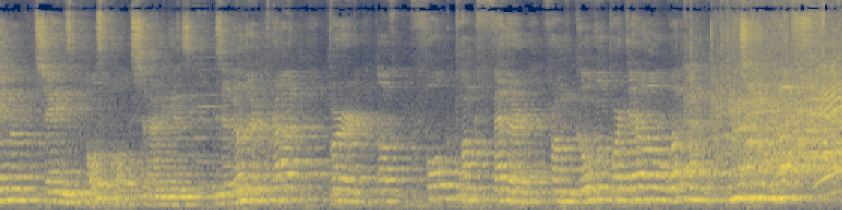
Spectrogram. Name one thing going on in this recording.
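A band plays a song in a large echoing hall.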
